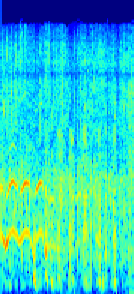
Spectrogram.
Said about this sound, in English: Go on, get it going. Yeah, go on. Give us another clap.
